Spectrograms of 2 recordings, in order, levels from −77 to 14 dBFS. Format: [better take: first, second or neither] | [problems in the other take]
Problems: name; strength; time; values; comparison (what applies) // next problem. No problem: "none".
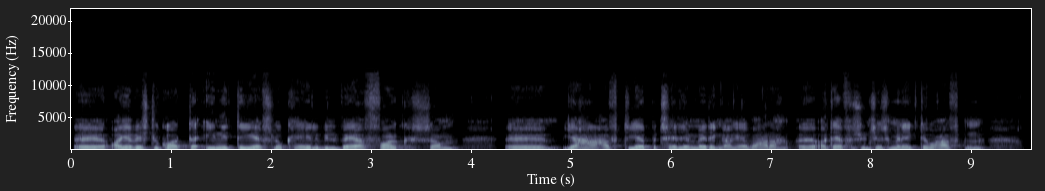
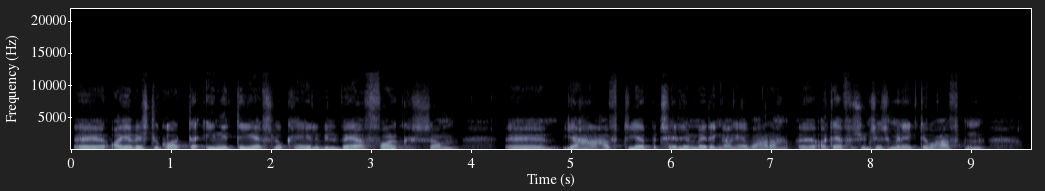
neither | none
